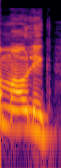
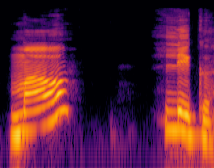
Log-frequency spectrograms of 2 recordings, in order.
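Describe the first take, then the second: First: Said in the usual way. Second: मौलिक very slowly, long rising मौ, long pause, lower लिक; syllable by syllable. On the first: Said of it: "शब्द का उच्चारण सही से सुनना है". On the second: Shown as a demonstration. Teacher showing what the syllables make, मौलिक drawn out in two parts. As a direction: break मौलिक into a stretched मौ and a separate लिक. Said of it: "तो मिलके बन गया ये".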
